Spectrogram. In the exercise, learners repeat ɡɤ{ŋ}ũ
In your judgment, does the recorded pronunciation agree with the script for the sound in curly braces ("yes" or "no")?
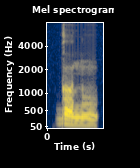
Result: no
